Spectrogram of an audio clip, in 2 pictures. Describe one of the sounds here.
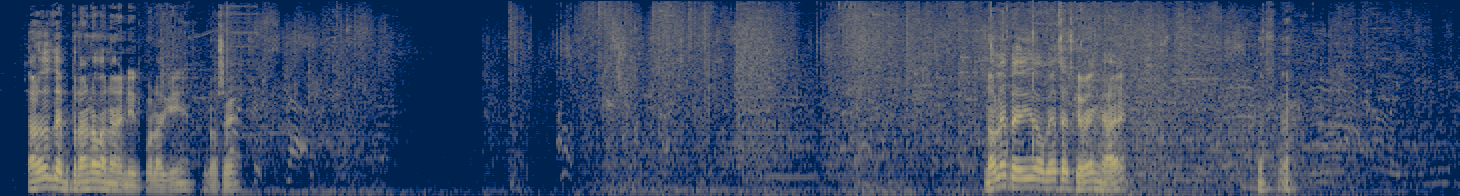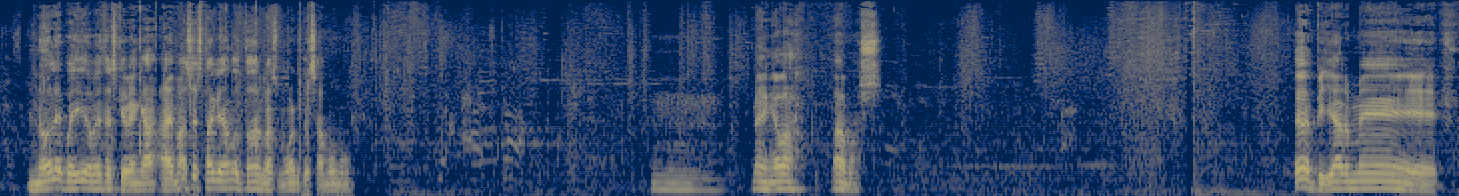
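A man talks with animation into a close microphone, in bursts.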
